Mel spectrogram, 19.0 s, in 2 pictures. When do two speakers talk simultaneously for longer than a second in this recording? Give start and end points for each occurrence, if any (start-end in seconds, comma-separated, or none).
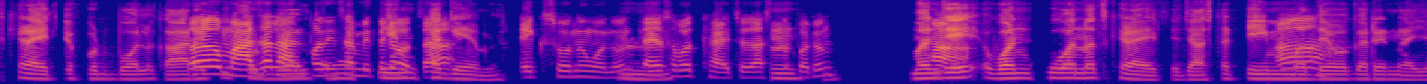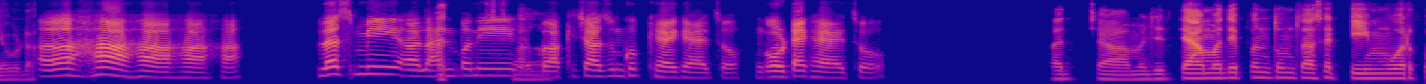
1.3-3.0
